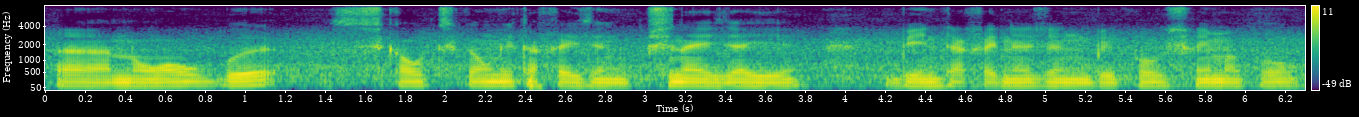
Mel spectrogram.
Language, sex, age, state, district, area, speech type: Bodo, male, 30-45, Assam, Kokrajhar, rural, spontaneous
